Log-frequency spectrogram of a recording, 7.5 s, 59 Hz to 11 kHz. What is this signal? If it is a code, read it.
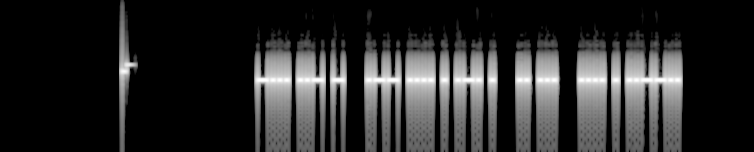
Morse code, heard as a keyed tone, about 34 wpm, 700 Hz. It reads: BUT WHERE IS HE?
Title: Sentences from Top 200 Words 35wpm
